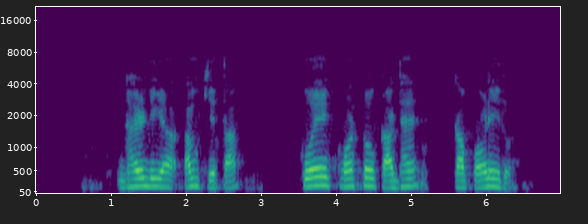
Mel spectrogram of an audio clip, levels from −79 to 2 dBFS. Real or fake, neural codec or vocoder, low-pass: fake; codec, 16 kHz, 16 kbps, FunCodec, trained on LibriTTS, 50 frames a second; 7.2 kHz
